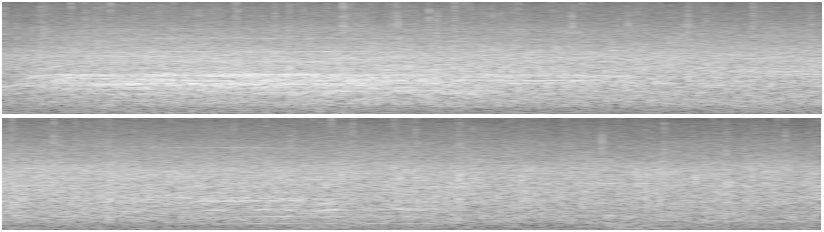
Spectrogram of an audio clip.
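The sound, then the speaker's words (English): Applause from an audience as a business department staff member is honored and congratulated. Loud, dense clapping with some crowd noise starts quickly and continues steadily, easing slightly toward the end. “Let's hear it for Mr. Sargent.”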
